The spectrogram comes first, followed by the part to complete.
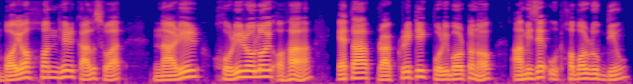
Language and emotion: Assamese, neutral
